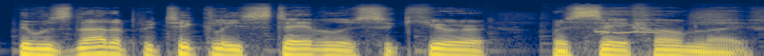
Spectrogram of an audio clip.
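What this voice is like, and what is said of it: Johnny Depp impression. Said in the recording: “That's my Johnny Depp impression.”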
